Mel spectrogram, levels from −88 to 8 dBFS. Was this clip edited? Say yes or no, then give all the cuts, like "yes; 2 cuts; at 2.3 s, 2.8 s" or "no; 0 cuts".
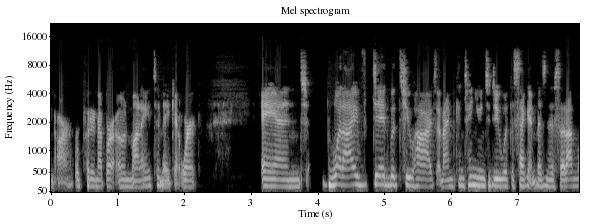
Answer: no; 0 cuts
